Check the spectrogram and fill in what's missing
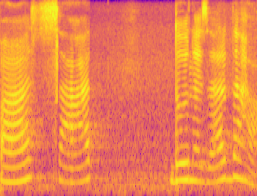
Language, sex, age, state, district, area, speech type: Marathi, female, 18-30, Maharashtra, Akola, rural, spontaneous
